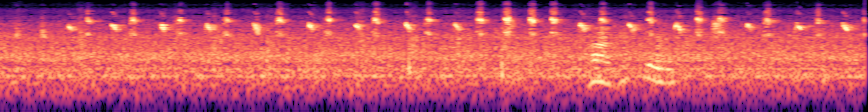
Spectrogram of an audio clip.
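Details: Vigorous long-tailed shrike song meant as master material for training cage birds; steady stream of sharp high chirps, nearly three per second, with a short lower slurred note near the end.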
